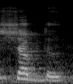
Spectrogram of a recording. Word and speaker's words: शब्द: तो ये कौन सा, इसको कैसे उच्चारण करेंगे, शब्द। श आधा ब है तो इसलिए ये छोटा हल्का बोला जाएगा, शब्द।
